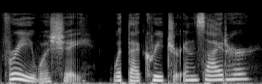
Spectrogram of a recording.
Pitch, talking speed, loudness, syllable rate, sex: 195 Hz, 185 wpm, -16 LUFS, 5.0 syllables/s, female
